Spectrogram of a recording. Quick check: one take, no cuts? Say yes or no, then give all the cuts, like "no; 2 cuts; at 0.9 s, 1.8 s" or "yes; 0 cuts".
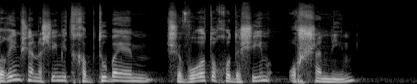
yes; 0 cuts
